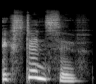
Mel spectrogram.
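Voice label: "extensive", British English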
